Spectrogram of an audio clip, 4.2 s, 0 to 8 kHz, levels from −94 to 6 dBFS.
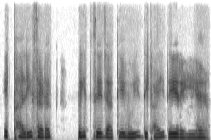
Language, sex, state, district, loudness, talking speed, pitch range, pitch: Hindi, female, Uttar Pradesh, Lalitpur, -16 LUFS, 155 wpm, 200-225 Hz, 210 Hz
